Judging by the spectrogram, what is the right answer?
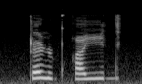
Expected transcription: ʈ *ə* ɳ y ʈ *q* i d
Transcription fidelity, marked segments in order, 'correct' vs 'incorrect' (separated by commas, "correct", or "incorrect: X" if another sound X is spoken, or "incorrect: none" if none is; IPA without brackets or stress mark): correct, correct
